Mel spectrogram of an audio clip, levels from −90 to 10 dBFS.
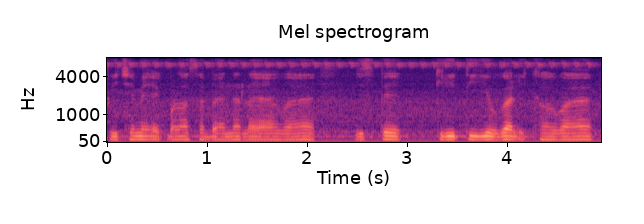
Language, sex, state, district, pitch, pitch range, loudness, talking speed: Hindi, male, Jharkhand, Palamu, 115 Hz, 110-115 Hz, -19 LUFS, 180 wpm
